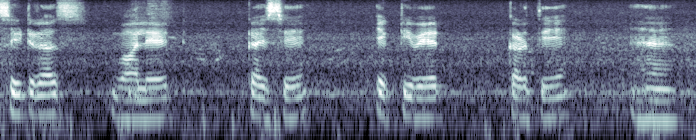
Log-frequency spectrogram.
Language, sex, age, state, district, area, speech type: Urdu, male, 18-30, Bihar, Purnia, rural, read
